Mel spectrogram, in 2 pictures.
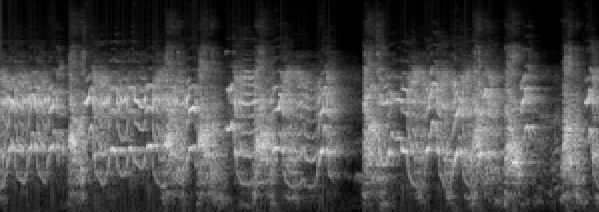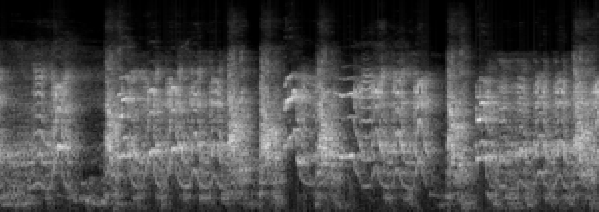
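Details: Two dogs fighting over food, normally very friendly with each other; continuous harsh snarling and yapping barks overlap in a dense, frantic scuffle with almost no pauses.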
